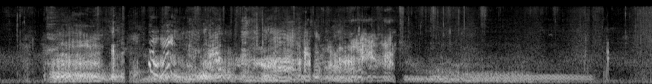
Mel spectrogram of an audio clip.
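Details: Puppies outdoors in play fighting, giving a sustained low rumbling growl mixed with higher yaps and snarls for about four seconds, then a quieter steady growl trailing on.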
